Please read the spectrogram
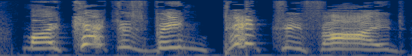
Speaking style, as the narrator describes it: he shrieked

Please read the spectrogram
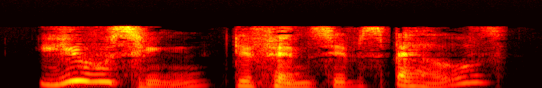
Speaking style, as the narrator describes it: Professor Umbridge repeated with a little laugh

